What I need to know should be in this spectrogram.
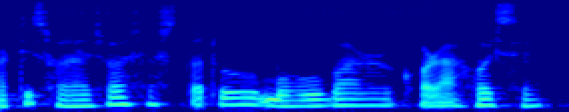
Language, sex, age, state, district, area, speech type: Assamese, male, 18-30, Assam, Dhemaji, rural, spontaneous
